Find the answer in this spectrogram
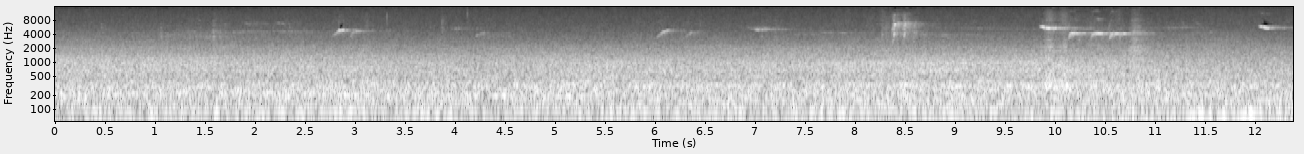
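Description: Small birds giving short, high chirps scattered through, with a quick run of several near the end, over a steady outdoor background noise.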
